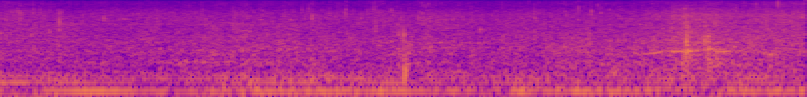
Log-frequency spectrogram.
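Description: Powerboat engines running at a steady, unchanging pitch, with water rushing and wind buffeting the microphone.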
